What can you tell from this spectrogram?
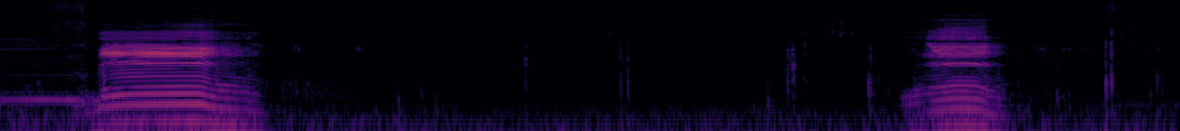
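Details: Two cow moos, the first stronger and slightly falling, the second shorter and softer about four seconds later, with faint clicks in between.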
